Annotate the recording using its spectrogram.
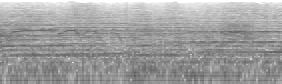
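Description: A herd of horses galloping, hoofbeats drumming, with a whinny at the start and another near the end, over film-score music with long held notes.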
